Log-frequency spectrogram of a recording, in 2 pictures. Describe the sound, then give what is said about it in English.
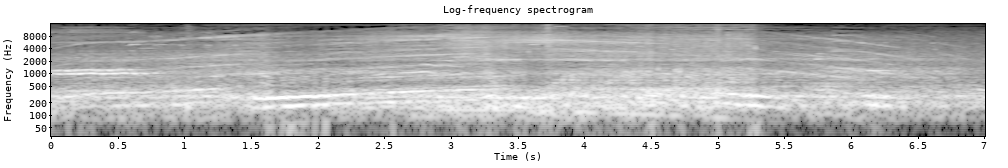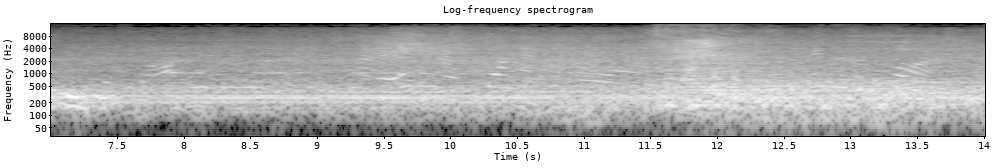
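Simulated off-road car engine revving on a SimCar amusement ride attraction, a loud, continuous mechanical whine that sweeps up and down in pitch early on, then settles into a steadier drone over a constant low rumble. “Commencing SimCar off-road and extreme weather sequence.”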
